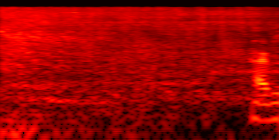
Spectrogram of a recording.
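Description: A large explosion roars.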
